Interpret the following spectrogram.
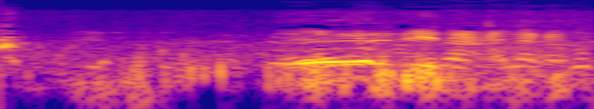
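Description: Wind on the microphone and water noise for about a second, then a person's voice, loud, from about a second in.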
